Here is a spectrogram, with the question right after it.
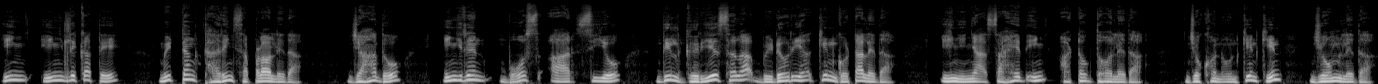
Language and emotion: Santali, fearful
